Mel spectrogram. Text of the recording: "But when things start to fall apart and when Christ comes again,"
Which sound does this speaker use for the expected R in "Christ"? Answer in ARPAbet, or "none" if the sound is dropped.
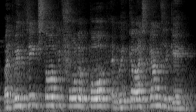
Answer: L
